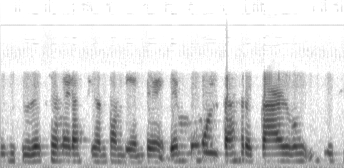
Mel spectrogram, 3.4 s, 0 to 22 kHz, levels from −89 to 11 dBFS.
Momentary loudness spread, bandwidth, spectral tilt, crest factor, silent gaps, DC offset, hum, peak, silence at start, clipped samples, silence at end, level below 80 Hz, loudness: 5 LU; 3.9 kHz; -7.5 dB/octave; 18 dB; none; under 0.1%; none; 0 dBFS; 0 s; under 0.1%; 0.1 s; -60 dBFS; -18 LUFS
